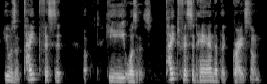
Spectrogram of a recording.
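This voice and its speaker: A woman playing Charles Dickens as a genial storytelling narrator in a live dramatic reading, with a husky voice and theatrical delivery. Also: low-pitched, big pitch swings, a little slow, a bit bright, heavily acted. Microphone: video call. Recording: online video call track.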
